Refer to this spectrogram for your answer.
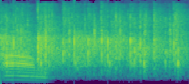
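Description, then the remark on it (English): A short voiced exclamation gives way to a burst of audience applause at a live event in New York, a dense, steady crackle of many hands clapping at a fairly loud level for over a second. “Clap it up for that.”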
